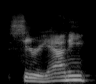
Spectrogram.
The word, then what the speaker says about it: Sirianni: Like the new head coach for the Eagles, Nick Sirianni, I think I pronounced it correct.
